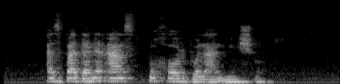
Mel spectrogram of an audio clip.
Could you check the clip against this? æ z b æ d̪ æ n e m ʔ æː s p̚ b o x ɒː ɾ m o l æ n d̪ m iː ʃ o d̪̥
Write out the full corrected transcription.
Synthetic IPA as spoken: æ z b æ d̪ æ n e ʔ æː s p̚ b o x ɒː ɾ b o l æ n d̪ m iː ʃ o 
